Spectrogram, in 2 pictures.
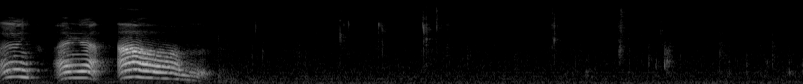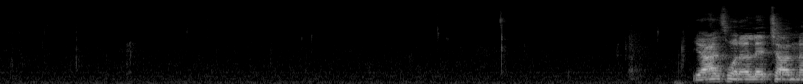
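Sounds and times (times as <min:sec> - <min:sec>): child chewing with mouth clicks: 0:02.1 - 0:15.0.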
